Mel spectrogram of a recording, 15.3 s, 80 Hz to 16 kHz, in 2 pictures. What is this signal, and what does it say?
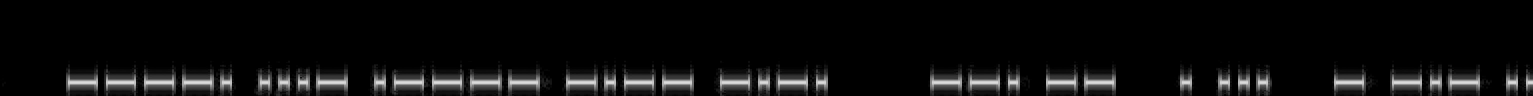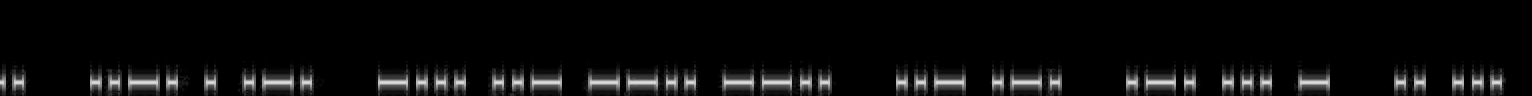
Morse code, heard as a keyed tone, about 25 wpm, 590 Hz. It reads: 9V1YC GM ES TKS FER BUZZ UR RST IS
